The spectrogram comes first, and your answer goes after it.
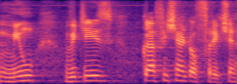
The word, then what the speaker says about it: μ: इसमें हमारे पास स्टेटमेंट है, इफ़ F इज़ a magnitude of friction, R is normal reaction and म्यू, ये symbol इसको म्यू प्रोनाउंस करते हैं, म्यू इज़ the coefficient of friction.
